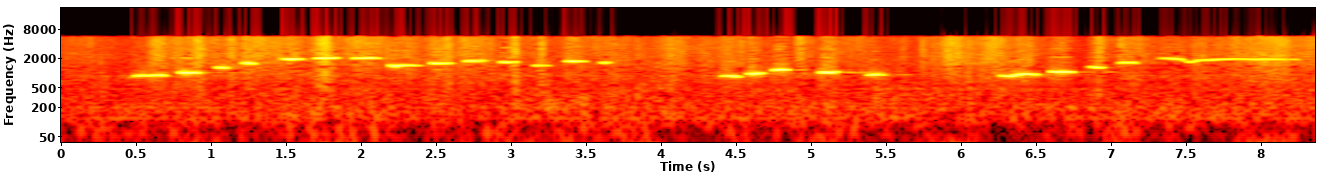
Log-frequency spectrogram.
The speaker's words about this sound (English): What's that you're whistling? I don't know, some song I picked up. …, I think they call it.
